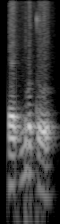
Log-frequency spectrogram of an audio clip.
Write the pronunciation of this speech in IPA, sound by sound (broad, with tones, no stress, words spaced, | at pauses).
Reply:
ɛ˨ ɡ͡bʊ˦tʊ˨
